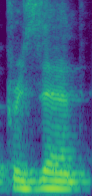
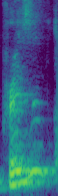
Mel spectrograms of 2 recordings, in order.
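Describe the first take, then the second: First: "present" stressed on the second syllable; weight the end of "present". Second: "present" stressed on the first syllable; weight the start of "present". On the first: Teacher citing verb against noun, second-syllable stress on "present". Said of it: "stress generally falls on the second". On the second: Teacher citing noun against verb, first-syllable stress on "present". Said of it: "we cannot speak of a minimal pair". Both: Shown as a demonstration.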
